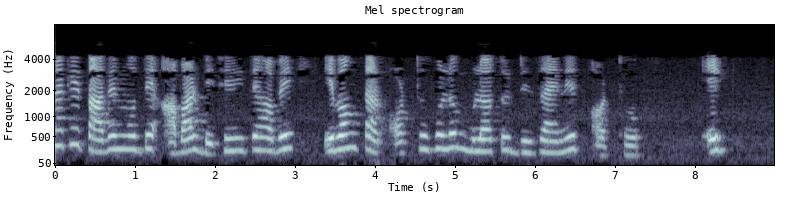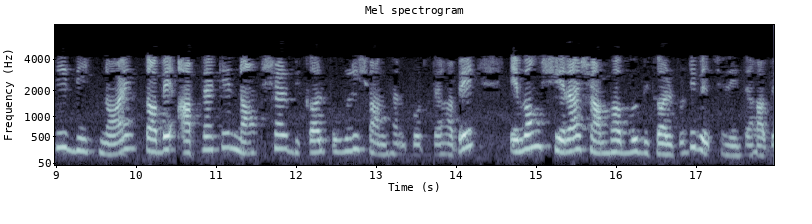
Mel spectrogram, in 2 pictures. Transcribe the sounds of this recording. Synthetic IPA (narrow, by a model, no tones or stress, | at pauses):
apnaket̪ad̪eɾmod̪ʱːeʔa̰baɾbet͡ɕʰenit̪eɦɔbe | eboŋt̪aɾɔɾt̪ʰoɦolomulot̪oɖid͡ʑajneɾɔ̰ɾt̪ʰo | ek̚ | ʈid̪iknɔet̪ɔbeʔap̚nakenɔkʃaɾbikɔlpoɡuliʃɔnd̪ʱankoɾt̪eɦɔbe | eboŋʃeɾaʃɔmbʱabːobikɔlpoʈibet͡ɕʰenit̪eɦɔbe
